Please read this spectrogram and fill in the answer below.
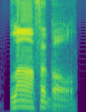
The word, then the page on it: laughable: British English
